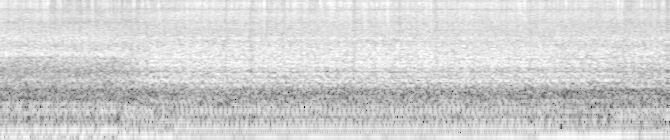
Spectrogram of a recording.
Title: Weird noise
